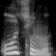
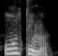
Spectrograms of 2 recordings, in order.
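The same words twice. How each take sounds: First: "último" as OOL-chee-mo, stressed at the start; ch sound in "último", opening syllable held; accented Brazilian pronunciation. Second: "último" as OOL-tee-mo, stressed at the start; plain t in "último", opening syllable held; accented European pronunciation. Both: Shown as a demonstration. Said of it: "since there is an accent, I'll have to say".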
